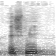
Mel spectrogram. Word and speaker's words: Hechmi: Eshmi, c'est comme ça qu'on le prononce.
